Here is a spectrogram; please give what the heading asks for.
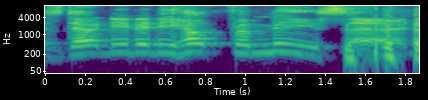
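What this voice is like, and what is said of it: Imitates another person's voice. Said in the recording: “that was a good impression. ... Didn't sound like Kermit at all.”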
